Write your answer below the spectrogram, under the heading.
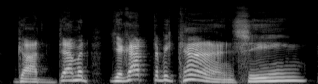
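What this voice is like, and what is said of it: Put-on noir gangster accent. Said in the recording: “I think I'm mixing up my noir accent with my Muttley”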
